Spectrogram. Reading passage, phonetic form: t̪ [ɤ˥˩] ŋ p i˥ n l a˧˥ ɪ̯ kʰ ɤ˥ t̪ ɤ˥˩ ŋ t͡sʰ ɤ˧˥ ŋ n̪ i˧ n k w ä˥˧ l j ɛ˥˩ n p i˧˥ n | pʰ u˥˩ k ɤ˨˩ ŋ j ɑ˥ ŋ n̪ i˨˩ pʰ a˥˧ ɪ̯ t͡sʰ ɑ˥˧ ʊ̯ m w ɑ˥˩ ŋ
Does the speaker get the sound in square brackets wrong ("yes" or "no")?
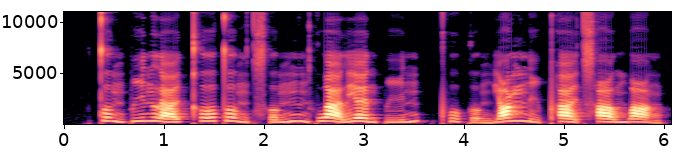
no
